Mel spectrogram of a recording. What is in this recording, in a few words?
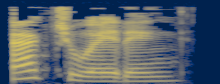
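"actuating", English, British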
